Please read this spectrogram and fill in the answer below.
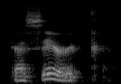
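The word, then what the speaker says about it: Gaiseric: rumors swirled about that geeric uh gaser it's spelled like g a i s e r i c gaser gaser okay I'm going to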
